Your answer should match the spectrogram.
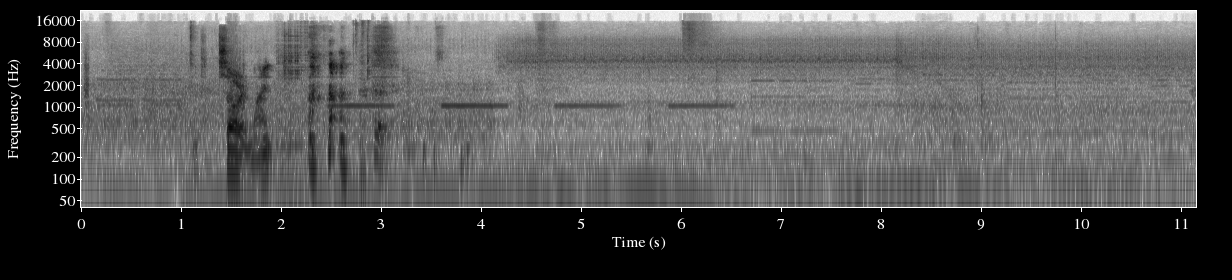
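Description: A lorry with a strong engine idles and maneuvers nearby while steady reversing beeps pulse repeatedly, with a brief hiss, someone speaking briefly and other voices around.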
